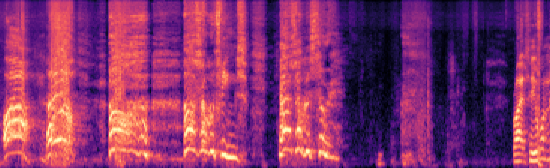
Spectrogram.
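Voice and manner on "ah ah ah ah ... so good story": high, loud, slow mock ecstatic cries; hammed-up shouts of delight. Streamer yelling with fake joy at a find. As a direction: squeal it out like a cartoon fan.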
